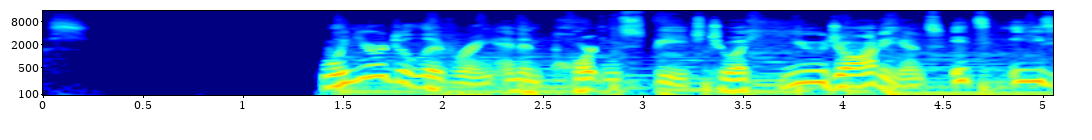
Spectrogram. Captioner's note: voiceover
